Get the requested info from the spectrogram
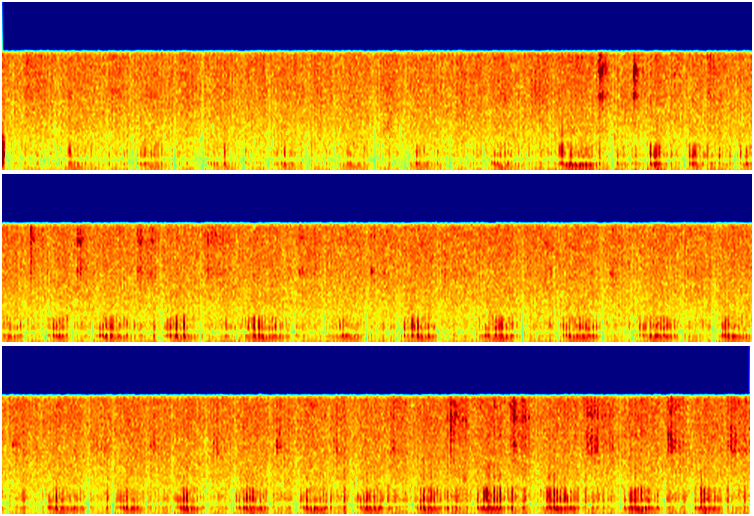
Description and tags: A cat purring contentedly while feeding her kittens. The purr speeds up when she sniffs my camera (used to record it)!
animal, cat, happy, kitten, mog, purr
